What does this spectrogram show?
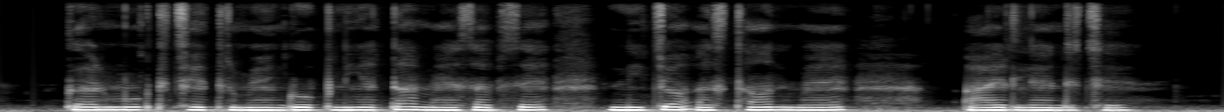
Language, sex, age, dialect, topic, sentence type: Maithili, female, 18-24, Angika, banking, statement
